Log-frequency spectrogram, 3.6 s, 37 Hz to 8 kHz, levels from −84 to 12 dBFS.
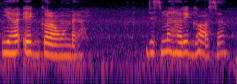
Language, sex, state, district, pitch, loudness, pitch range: Hindi, female, Uttar Pradesh, Saharanpur, 270 Hz, -18 LUFS, 250-275 Hz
